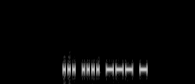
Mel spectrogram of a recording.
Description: Morse code, heard as a keyed tone, about 46 wpm, 700 Hz. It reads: SHOT
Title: Sentences from Top 1100 Words - New Word Drill Alt - 50wpm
